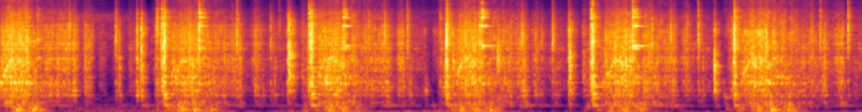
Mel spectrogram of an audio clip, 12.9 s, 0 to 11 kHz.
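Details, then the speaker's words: Honda EG1900x petrol generator (Honda GX140 engine), stored over 10 years with fuel tap left on and stale, grim fuel; repeated recoil pulls give brief coughs that never catch, only runs on choke; hard starting, suspected bad fuel. "that's about fuel so it's only running on choke which is expected I mean that fuel is pretty Grim so that doesn't surprise me really"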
